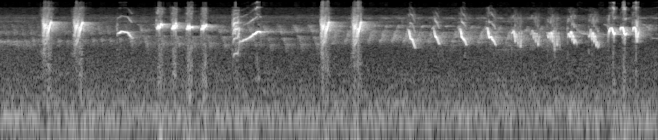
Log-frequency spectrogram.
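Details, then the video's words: Sunbird twittering made of piercing high chirps, a few slurred whistles, then an even string of about a dozen rapid descending tweets closing the phrase. "Kicauan Burung Kolibri"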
